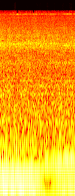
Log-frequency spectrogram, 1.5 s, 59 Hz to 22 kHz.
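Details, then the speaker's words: 2000 BMW E46 with M52TU engine, after a P0340 code and fitting an intake cam sensor taken from a parts car, with codes reset. A steady, even idle with a smooth low hum and no misses, knocks or hunting: normal idle. "Okay, so we're back up and running here. Everything seems to be good."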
